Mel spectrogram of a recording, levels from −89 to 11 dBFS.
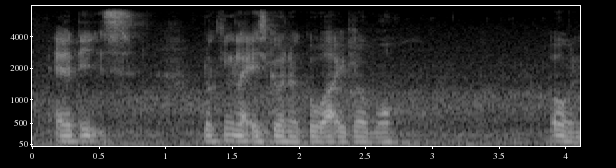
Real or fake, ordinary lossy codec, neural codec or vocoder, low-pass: real; none; none; 7.2 kHz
